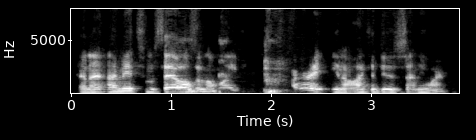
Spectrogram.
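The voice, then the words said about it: New York accent. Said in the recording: “I'm from New York, my New York accent”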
